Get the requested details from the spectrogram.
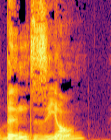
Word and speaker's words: Benzion: And we also have uh, a couple of other guests uh, Françoise Yip as Raquel Ben Zion, Benzion. It's just a Z. It's a silent T.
